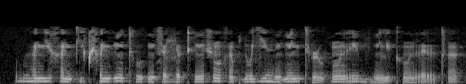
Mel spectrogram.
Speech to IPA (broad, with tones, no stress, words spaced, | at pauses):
bʱə̃˦nʲø˦xə̃˦˨nʲtʲu˦ t͡ʃʰə˦nʲɓĩ˦ tʰu˨ʔĩ˨sə˨ ɮə˨kʰĩ˨˦ ʃũ˦xə̃˨pɗu˦ zʲə˦ɦĩ˨ ɗĩ˦nʲtʰɹu˨k͡pũ˦ri˦ bʱĩ˨lʲə˦kʰũ˨ rə˨r tʰə̃˨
